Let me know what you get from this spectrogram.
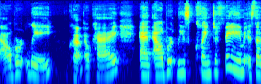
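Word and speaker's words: Albert Lea: lee or the city how do you say it albert lee albert lee and spelled l-e-a so i i was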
